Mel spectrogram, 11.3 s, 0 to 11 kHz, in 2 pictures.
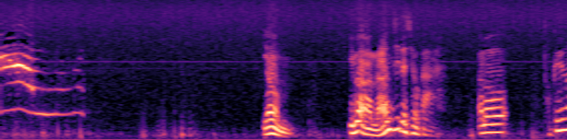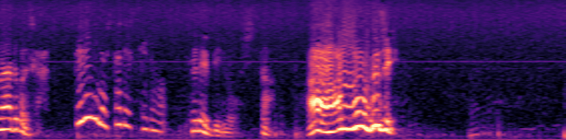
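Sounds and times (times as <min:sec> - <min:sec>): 
cat meowing: 0:00.0 - 0:00.9
speech: 0:02.6 - 0:09.7.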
